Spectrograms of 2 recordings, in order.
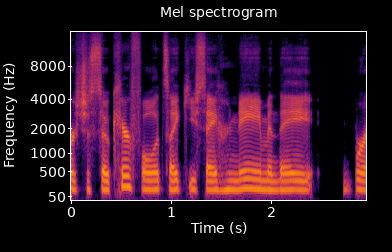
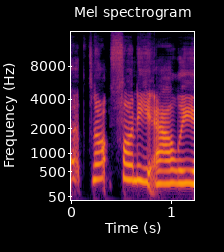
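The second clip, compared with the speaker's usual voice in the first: put-on tiny, very high little child's voice; 9 semitones higher, 4 dB louder than usual. Retelling their childhood reply to their laughing mom, little kid voice. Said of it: "in that little kid voice".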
